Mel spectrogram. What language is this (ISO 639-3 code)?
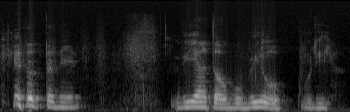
fin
